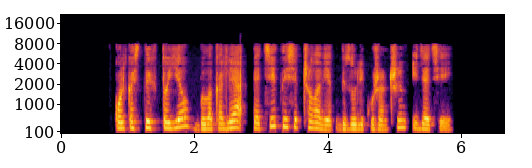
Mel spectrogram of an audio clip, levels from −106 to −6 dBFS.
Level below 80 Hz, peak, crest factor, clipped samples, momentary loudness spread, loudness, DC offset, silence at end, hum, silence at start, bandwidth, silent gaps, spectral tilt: -62 dBFS; 0 dBFS; 20 dB; under 0.1%; 5 LU; -20 LUFS; under 0.1%; 0.8 s; none; 0.8 s; 8.4 kHz; 2.79-2.87 s, 5.22-5.26 s; -4.5 dB/octave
